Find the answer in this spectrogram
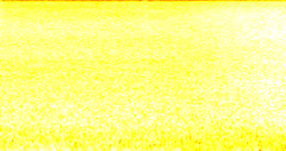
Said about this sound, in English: is protecting Dayton from the raging waters of the Mad River here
